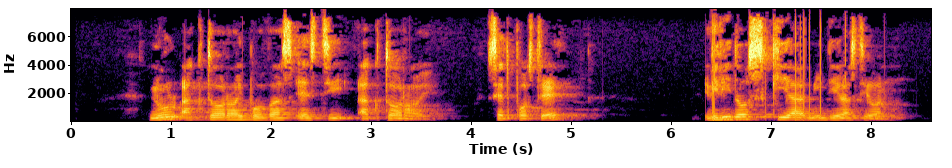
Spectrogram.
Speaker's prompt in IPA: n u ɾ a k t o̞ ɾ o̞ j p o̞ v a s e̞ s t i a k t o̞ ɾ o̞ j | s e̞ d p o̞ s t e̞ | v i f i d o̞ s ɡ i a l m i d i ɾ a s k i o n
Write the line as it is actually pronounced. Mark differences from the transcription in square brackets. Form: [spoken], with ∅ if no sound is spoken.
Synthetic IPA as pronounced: n u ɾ a k t o̞ ɾ o̞ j p o̞ v a s e̞ s t i a k t o̞ ɾ o̞ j | s e̞ d p o̞ s t e̞ | v i [v] i d o̞ s [k] i a l m i d i ɾ a s [t] i o n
